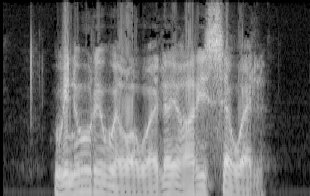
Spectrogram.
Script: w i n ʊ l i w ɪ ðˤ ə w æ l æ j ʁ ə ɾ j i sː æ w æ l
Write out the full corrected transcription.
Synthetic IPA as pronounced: w i n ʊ ɾ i w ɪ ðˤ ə w æ l æ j ʁ ə ɾ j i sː æ w æ l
